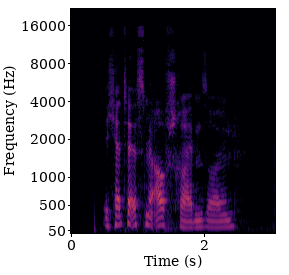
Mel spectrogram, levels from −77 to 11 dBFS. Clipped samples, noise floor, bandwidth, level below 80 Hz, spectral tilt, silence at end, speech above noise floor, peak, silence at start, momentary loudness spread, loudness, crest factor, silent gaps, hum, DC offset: under 0.1%; -71 dBFS; 16.5 kHz; -74 dBFS; -4 dB/octave; 0.55 s; 33 dB; -20 dBFS; 0.35 s; 12 LU; -39 LUFS; 20 dB; none; none; under 0.1%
